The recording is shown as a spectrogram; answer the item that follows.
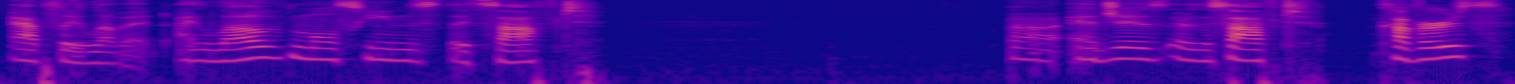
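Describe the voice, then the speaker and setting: A woman with a slightly raspy voice, still clearing her throat after being ill, chatting casually and rambling as she talks through a crafting project. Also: lowish voice, takes it slowly, long pauses. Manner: relaxed, rambling, friendly, with light laughs. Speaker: crafting vlogger. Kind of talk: casual chatty voice-over while collaging.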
